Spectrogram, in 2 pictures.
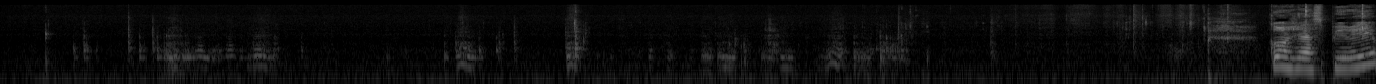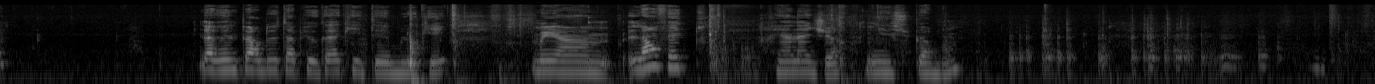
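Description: A young woman sips a drink through a straw.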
